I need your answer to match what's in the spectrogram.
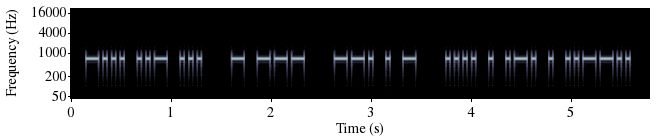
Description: Morse code, heard as a keyed tone, about 28 wpm, 700 Hz. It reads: BUS TO GET HERE?
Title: Sentences from Top 1000 Words - Review Part 6 - 28wpm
